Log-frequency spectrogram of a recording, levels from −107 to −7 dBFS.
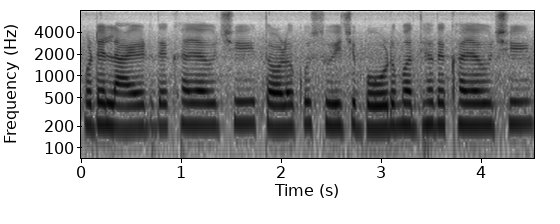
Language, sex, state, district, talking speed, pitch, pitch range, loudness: Odia, female, Odisha, Malkangiri, 120 wpm, 205 Hz, 200-215 Hz, -15 LUFS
